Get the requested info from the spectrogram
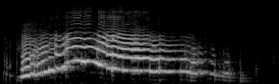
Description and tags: A wailing sound from the alto sax.
event, howie, sax, smith, wail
